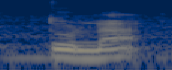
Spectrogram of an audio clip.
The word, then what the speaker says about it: tula: Number one is tula. Poetry in English tula. The second syllable la has the accent. First syllable to second syllable la the accent is the second syllable to la poetry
